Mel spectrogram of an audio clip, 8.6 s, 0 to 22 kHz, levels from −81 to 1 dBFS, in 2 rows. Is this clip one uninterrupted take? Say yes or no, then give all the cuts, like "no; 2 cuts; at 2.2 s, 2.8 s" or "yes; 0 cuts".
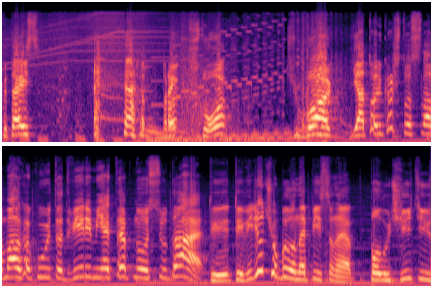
yes; 0 cuts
